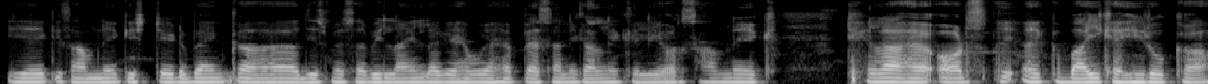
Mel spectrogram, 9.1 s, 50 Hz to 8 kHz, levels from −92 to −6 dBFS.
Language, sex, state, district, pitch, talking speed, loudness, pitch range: Hindi, male, Bihar, Supaul, 135 Hz, 190 wpm, -30 LUFS, 130-140 Hz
